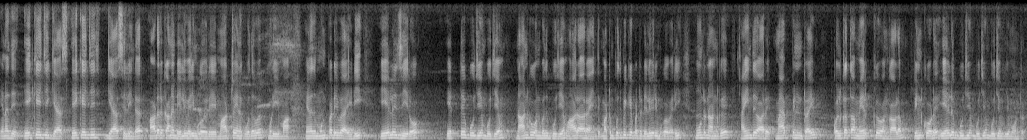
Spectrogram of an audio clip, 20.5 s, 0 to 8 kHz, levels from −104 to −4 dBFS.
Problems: none marked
